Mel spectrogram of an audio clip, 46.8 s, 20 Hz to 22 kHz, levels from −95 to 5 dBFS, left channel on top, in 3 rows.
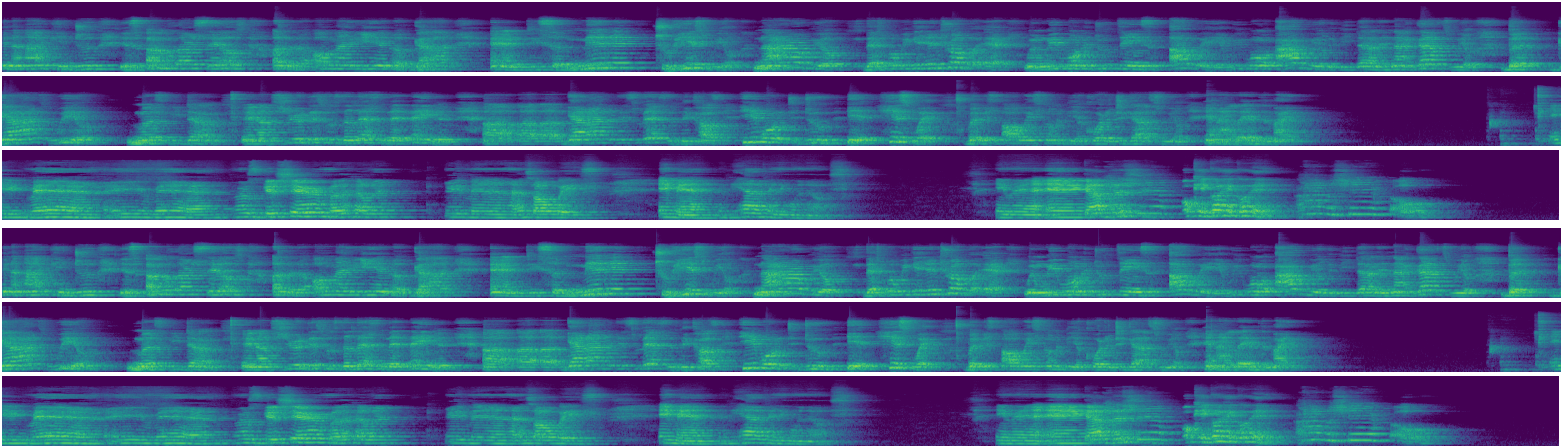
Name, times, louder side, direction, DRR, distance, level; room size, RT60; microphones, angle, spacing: voice 1, 0.0-6.3 6.5-16.5 16.8-28.5, right 2 dB, 25° right, -3 dB, 0.5 m, -24 dB
voice 2, 30.9-35.0 35.6-39.6 40.9-42.7 43.0-43.9 45.1-45.4, left 2 dB, 65° left, -6 dB, 1.2 m, -22 dB
voice 3, 42.0-42.9 44.1-45.0, right 4 dB, 80° right, -2 dB, 0.7 m, -29 dB
2.5 x 2.3 x 2.2 m, 0.75 s
head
